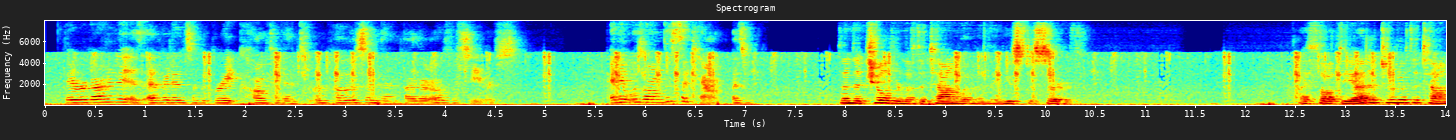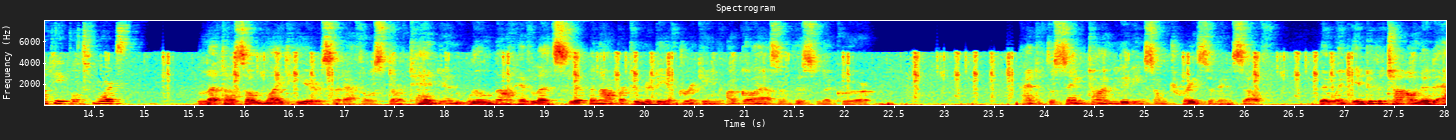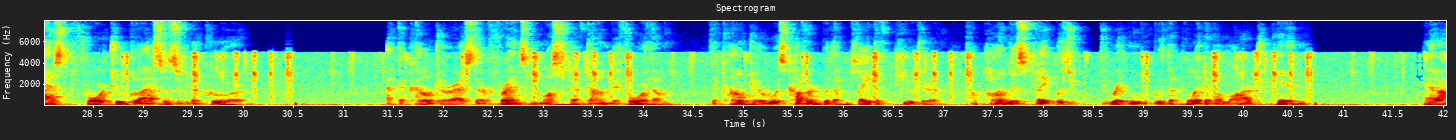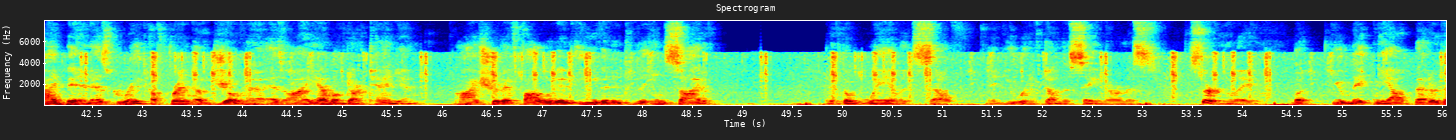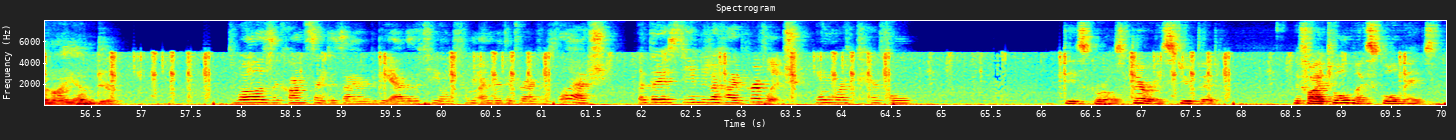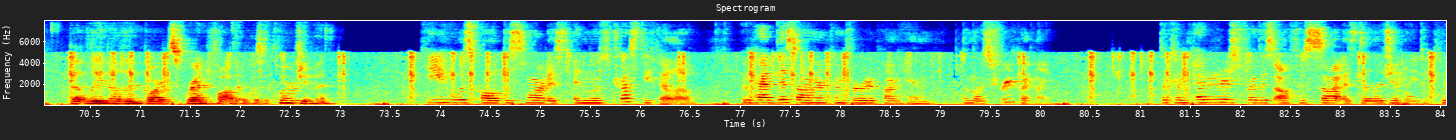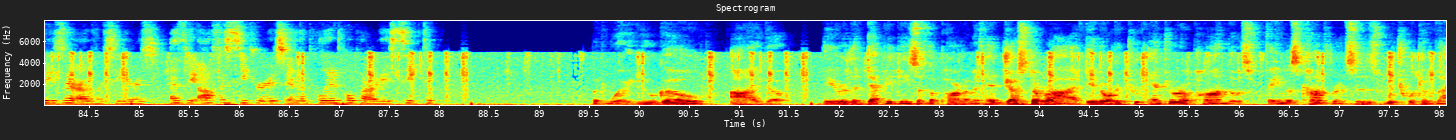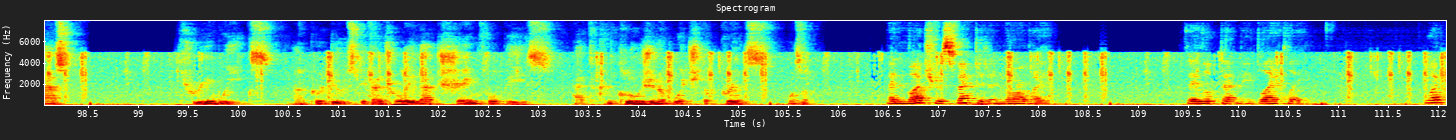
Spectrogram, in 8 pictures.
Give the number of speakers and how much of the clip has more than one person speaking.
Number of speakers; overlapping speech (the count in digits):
3, no overlap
